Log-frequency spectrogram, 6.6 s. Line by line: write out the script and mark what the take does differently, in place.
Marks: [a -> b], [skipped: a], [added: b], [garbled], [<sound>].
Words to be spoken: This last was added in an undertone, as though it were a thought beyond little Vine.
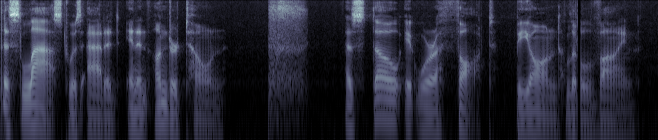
This last was added in an undertone, [breath] as though it were a thought beyond little [dropout] Vine.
